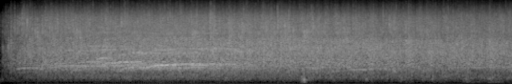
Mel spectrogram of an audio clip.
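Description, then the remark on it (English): Sustained applause from a sizable audience after a speech fills the room, a dense, steady patter of many hands clapping at once, loud and continuous throughout with no voices standing out. “I just came up to get some of the clapping from her.”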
